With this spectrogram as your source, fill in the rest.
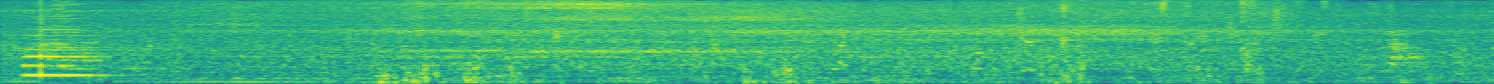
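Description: Train passing in footage played back from a railway video, a low rumbling rail noise at moderate level under someone speaking, with a brief horn-like tone at the start.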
